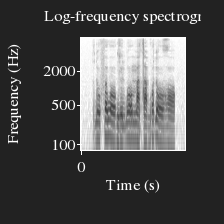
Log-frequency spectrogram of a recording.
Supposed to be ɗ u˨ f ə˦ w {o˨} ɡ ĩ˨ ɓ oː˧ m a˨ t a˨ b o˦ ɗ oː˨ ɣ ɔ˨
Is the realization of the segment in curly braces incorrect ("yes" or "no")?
yes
